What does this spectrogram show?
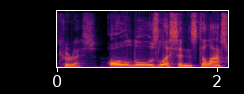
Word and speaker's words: Culross: It's spelt Culross, but it's pronounced Kouros.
